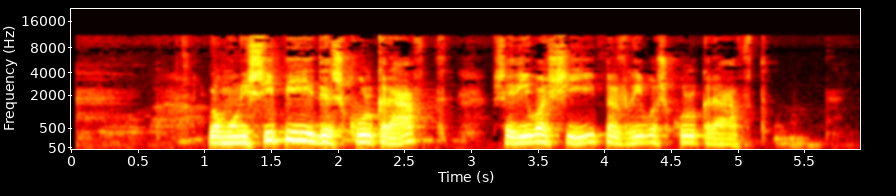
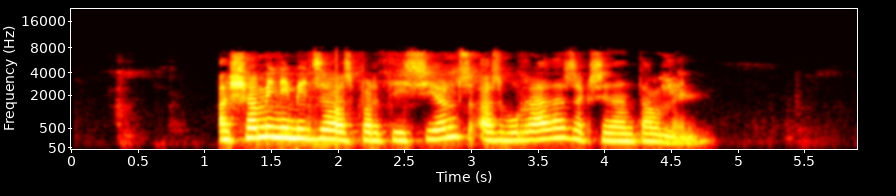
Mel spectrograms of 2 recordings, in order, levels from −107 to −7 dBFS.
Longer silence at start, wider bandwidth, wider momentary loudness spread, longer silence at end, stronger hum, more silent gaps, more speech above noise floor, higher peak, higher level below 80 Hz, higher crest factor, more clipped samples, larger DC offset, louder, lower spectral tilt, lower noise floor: second, 0.85 s vs 1.1 s; first, 11.5 kHz vs 7.6 kHz; about the same, 11 LU vs 11 LU; second, 0.85 s vs 1.15 s; neither; neither; second, 33 dB vs 62 dB; about the same, 0 dBFS vs -2 dBFS; first, -54 dBFS vs -60 dBFS; about the same, 16 dB vs 16 dB; neither; neither; first, -14 LUFS vs -18 LUFS; about the same, -5 dB/octave vs -5 dB/octave; second, -47 dBFS vs -80 dBFS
